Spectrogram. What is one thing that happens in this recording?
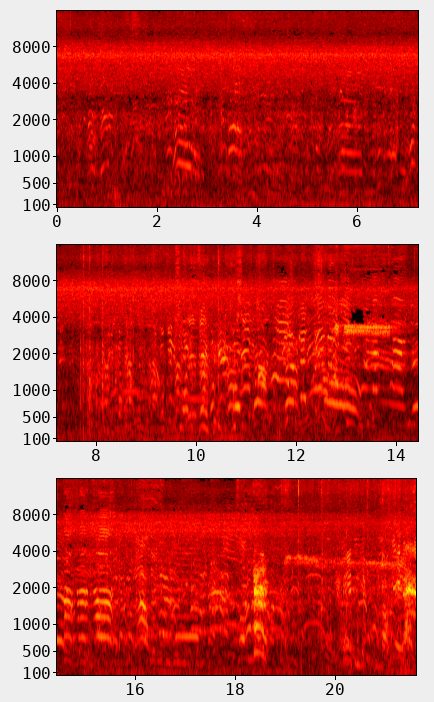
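Children and adults shout and call out across an open field outdoors.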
